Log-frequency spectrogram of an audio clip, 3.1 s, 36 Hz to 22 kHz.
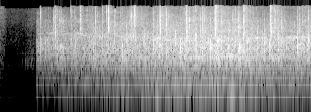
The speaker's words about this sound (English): Every night at 8 p.m., people all over Spain go to their windows and balconies and applaud. It's a show of gratitude towards the healthcare workers putting in long hours to fight the coronavirus epidemic.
